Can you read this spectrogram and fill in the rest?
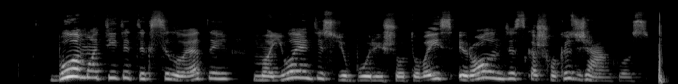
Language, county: Lithuanian, Vilnius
